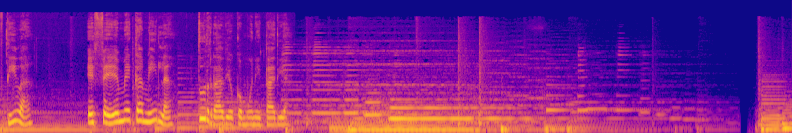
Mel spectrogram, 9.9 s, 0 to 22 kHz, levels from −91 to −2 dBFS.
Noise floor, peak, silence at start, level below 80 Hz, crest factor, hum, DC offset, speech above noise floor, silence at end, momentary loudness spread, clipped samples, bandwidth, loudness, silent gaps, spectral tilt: -50 dBFS; -4 dBFS; 0 s; -28 dBFS; 16 dB; none; under 0.1%; 34 dB; 0 s; 19 LU; under 0.1%; 16 kHz; -19 LUFS; 9.26-9.32 s; -7 dB/octave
